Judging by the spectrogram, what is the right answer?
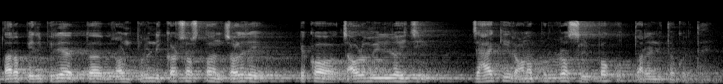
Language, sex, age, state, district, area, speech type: Odia, male, 45-60, Odisha, Nayagarh, rural, spontaneous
